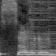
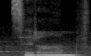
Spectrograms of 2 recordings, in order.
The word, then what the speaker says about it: Sidon: Sidon... Look, hold on. How to pronounce... I think it's Sidon. I agree with this because it's like Poseidon.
